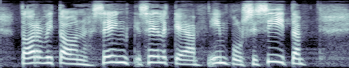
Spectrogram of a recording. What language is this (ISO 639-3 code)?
fin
